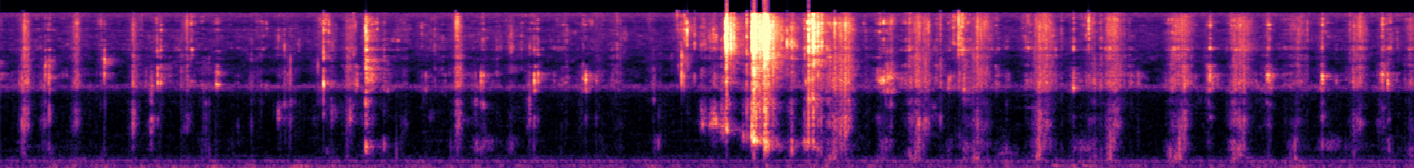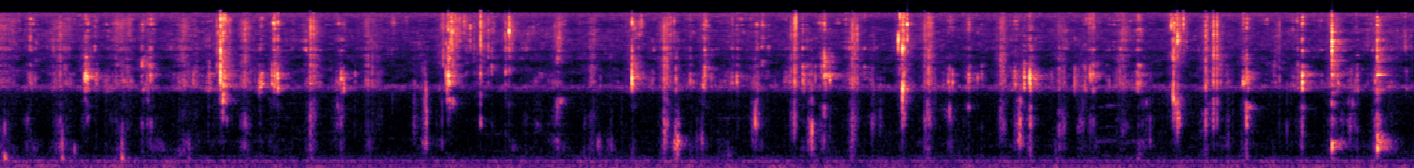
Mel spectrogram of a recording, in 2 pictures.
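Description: Close-up chewing and crunching of dahi puri, crisp puri shells filled with yogurt and topped with crunchy sev, in many small crackles. A louder crunchy bite comes about seven to eight seconds in.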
